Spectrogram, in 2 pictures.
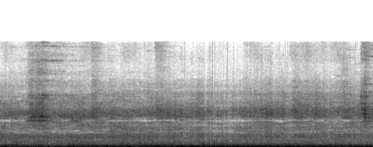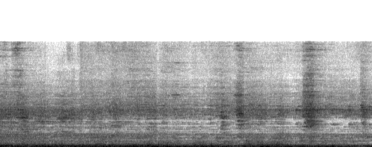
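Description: Covered hopper cars of a Union Pacific cement train rolling past: a steady rumble of steel wheels on the rails, with a few brief high-pitched wheel squeals.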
